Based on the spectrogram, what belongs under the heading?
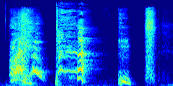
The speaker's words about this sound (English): Ooh, I'm gonna sneeze. Still not sneezing.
